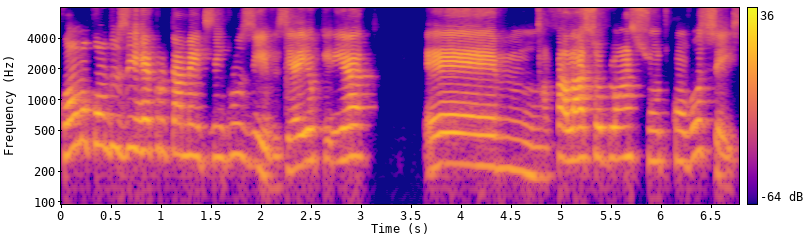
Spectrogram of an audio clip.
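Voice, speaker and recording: Her voice is raised and projected, with a high pitch and a bright, sharp tone. The woman talks at a fairly slow pace with ordinary pitch variation. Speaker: organizational consultant and lecturer. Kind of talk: lecture. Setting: video call. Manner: energetic.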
